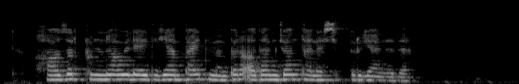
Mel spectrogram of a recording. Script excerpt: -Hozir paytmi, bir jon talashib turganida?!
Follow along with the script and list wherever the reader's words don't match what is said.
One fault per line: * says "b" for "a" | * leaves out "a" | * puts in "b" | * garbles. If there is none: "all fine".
* puts in "pulni o'ylaydigan"
* puts in "odam"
